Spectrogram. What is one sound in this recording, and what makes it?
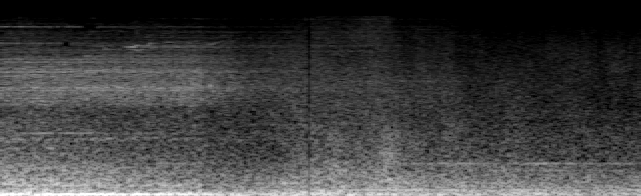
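A triumphant game fanfare plays and slowly fades.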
